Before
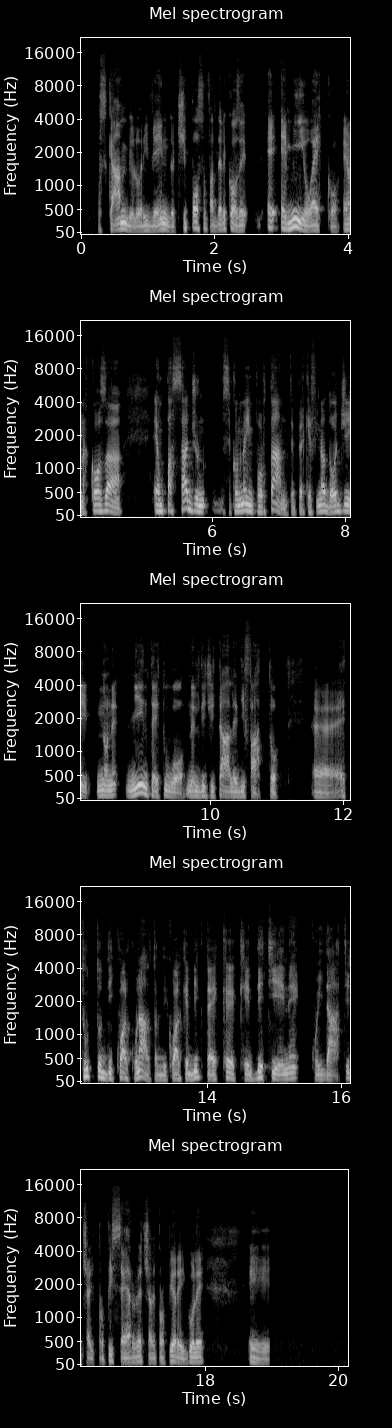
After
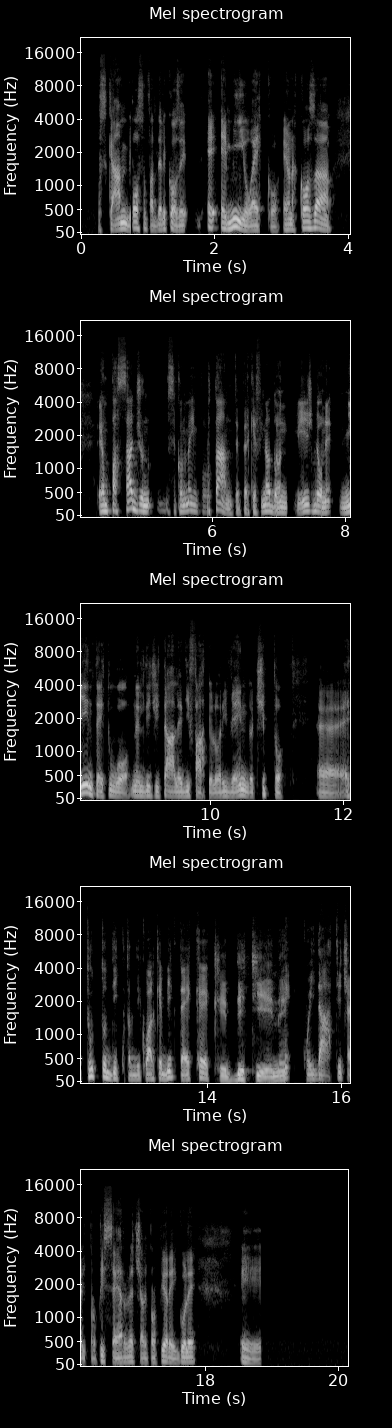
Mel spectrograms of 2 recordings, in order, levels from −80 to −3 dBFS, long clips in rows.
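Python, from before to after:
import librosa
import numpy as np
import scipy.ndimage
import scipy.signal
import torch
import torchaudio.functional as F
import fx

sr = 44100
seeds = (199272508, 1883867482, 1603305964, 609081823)

y = fx.edit(x, sr, fx.move(start_s=0.75, length_s=0.9, to_s=10.83),
    fx.speed_span(start_s=4.6, length_s=0.58, speed=0.89),
    fx.fade_out_to(start_s=6.17, length_s=0.59, floor_db=-21.0),
    fx.reverse_span(start_s=7.8, length_s=0.68),
    fx.cut(start_s=12.69, length_s=0.47),
    fx.speed_span(start_s=14.48, length_s=0.82, speed=0.75), tone=tone)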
